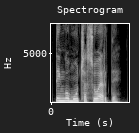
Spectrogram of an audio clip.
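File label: I am very lucky, spanish, female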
